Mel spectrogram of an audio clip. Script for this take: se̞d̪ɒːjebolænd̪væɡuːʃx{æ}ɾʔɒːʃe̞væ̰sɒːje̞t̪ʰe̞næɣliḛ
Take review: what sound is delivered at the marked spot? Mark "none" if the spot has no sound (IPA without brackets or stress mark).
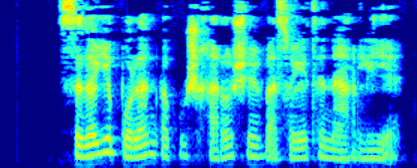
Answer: æ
